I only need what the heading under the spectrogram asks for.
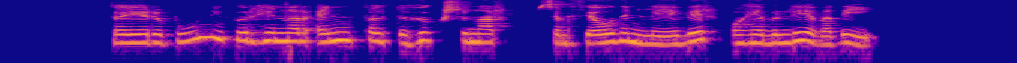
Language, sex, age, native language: Icelandic, female, 50-59, Icelandic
